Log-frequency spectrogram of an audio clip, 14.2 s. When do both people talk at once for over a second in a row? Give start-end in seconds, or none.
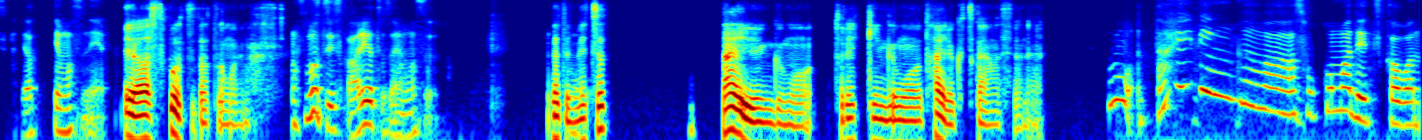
none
